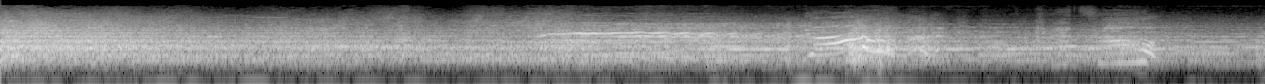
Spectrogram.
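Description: A horse in an English-dubbed anime cries out in a long, wavering neigh that rises and trembles over several seconds, blended with another eerie howling voice singing along.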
